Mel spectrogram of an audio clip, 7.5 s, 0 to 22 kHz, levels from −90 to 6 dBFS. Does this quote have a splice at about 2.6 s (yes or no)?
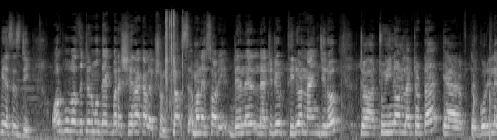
yes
